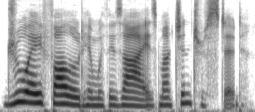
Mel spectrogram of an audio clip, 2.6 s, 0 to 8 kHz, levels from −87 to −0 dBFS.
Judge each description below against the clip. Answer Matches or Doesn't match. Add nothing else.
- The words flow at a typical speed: Matches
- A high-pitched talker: Matches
